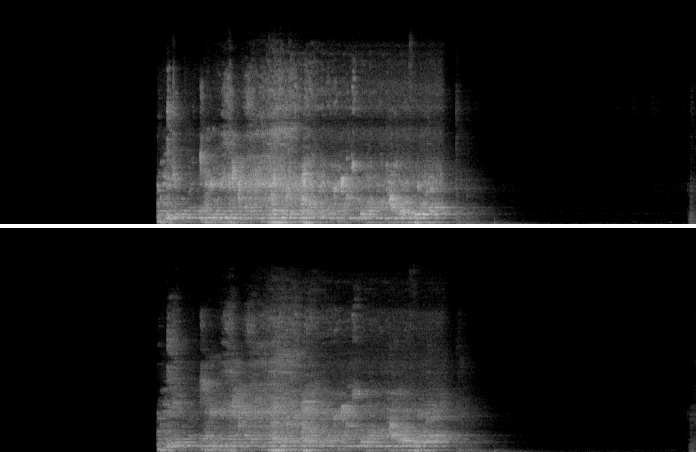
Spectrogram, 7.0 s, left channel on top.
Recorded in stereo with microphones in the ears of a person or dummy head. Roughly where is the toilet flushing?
Left.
